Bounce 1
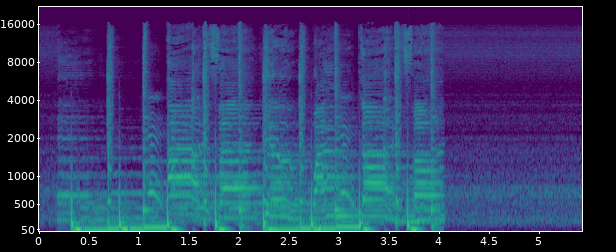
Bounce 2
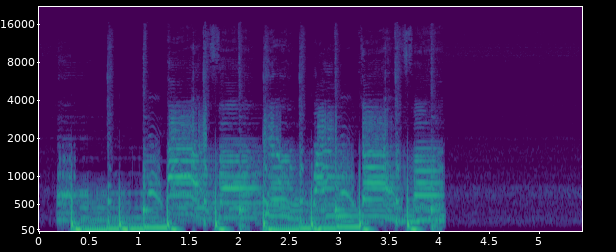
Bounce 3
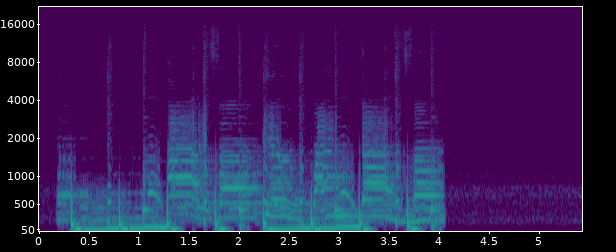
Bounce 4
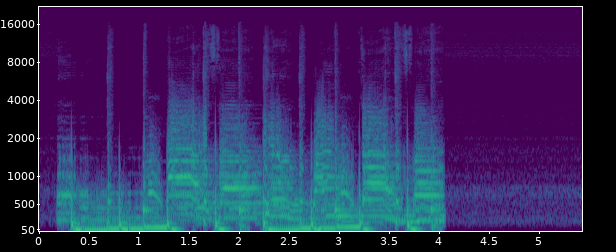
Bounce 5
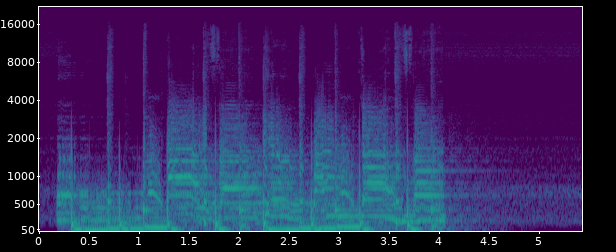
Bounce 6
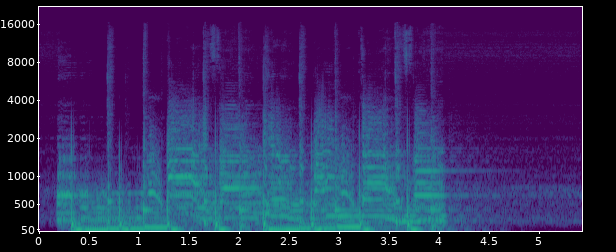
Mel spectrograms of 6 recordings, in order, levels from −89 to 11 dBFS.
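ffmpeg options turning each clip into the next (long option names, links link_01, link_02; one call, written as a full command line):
ffmpeg -i in.wav -filter_complex "[0:a]afwtdn=0.0282,asplit=2[link_01][link_02];[link_02]alimiter=level_in=1.5dB:limit=-24dB:level=0:latency=1:release=30,volume=-1.5dB,volume=-2dB[link_03];[link_01][link_03]amix=inputs=2:normalize=0,volume=-5.5dB" out.wav
ffmpeg -i in.wav -af "equalizer=frequency=320:width=0.4:gain=2,volume=-9dB" out.wav
ffmpeg -i in.wav -af "aeval=exprs='0.0531*sin(PI/2*1.58*val(0)/0.0531)':channel_layout=same,volume=3.5dB" out.wav
ffmpeg -i in.wav -filter_complex "[0:a]acrossover=split=200|1300[link_01][link_02][link_03];[link_01]acompressor=threshold=-37dB:ratio=4[link_04];[link_02]acompressor=threshold=-37dB:ratio=4[link_05];[link_03]acompressor=threshold=-43dB:ratio=4[link_06];[link_04][link_05][link_06]amix=inputs=3:normalize=0,aecho=1:1:178|356|534|712|890:0.106|0.0604|0.0344|0.0196|0.0112" out.wav
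ffmpeg -i in.wav -filter_complex "[0:a]asplit=2[link_01][link_02];[link_02]adelay=20,volume=-10.5dB[link_03];[link_01][link_03]amix=inputs=2:normalize=0,volume=1.5dB" out.wav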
